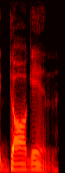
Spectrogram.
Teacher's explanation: Now the next link is a little bit easier because we have a hard consonant dog and then a vowel. When you've got that hard consonant followed by a vowel, just push the two together like it's one word.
